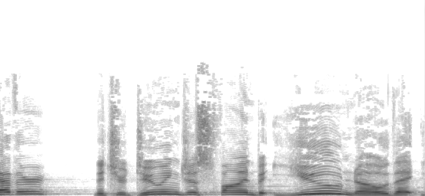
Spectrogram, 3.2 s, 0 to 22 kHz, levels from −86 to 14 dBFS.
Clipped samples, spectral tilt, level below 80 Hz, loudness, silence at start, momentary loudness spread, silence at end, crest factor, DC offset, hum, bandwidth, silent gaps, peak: under 0.1%; -5.5 dB/octave; -58 dBFS; -21 LUFS; 0 s; 11 LU; 0.05 s; 16 dB; under 0.1%; none; 14 kHz; none; -4 dBFS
